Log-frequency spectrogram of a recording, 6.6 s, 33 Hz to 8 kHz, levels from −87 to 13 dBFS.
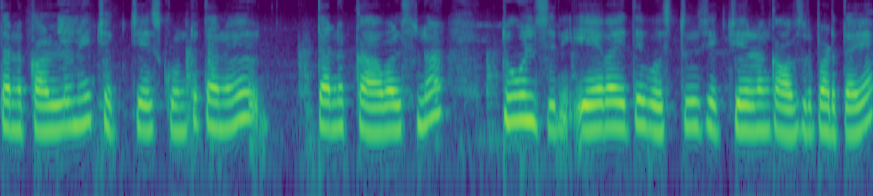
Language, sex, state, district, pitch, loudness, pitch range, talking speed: Telugu, female, Andhra Pradesh, Visakhapatnam, 220 Hz, -14 LUFS, 210-240 Hz, 155 wpm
